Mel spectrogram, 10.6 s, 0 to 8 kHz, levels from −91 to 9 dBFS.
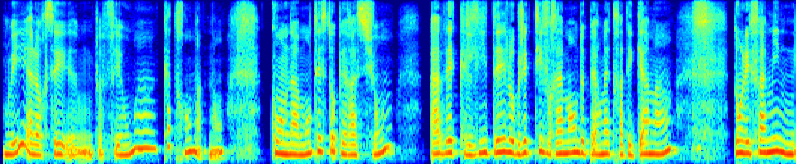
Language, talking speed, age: French, 155 wpm, 60-79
